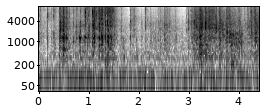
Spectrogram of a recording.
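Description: Clear plastic protective film on a glue-coated diamond painting canvas crinkling and crackling as it is lifted and smoothed back down by hand, to take the creases out of it. Two spells of crackling with a quieter lull in the middle.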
